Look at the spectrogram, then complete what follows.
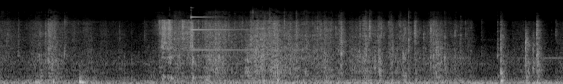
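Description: Cash-register 'ka-ching' sound effect about two seconds in: a short rattle, then a bell ringing for about half a second. Faint knocks and rustling of cardboard boxes being shifted surround it.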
